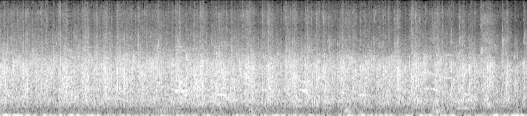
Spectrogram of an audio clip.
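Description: Church congregation and choir applauding, a steady sustained clapping that eases slightly near the end.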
